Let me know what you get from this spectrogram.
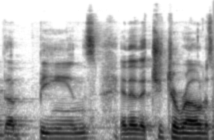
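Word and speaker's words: chicharrón: banging bro i got his specialty is the chicharron which is like um it's like a pork it's a pork how's that pronounced chicharon so basically it's the type of joint where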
